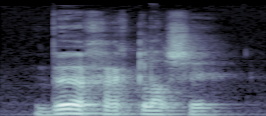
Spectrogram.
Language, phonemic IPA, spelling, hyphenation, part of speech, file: Dutch, /ˈbʏr.ɣərˌklɑ.sə/, burgerklasse, bur‧ger‧klas‧se, noun, Nl-burgerklasse.ogg
- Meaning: bourgeoisie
